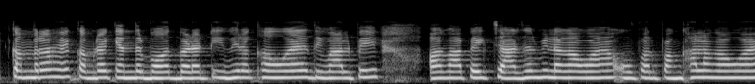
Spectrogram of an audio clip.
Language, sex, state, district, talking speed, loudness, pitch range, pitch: Hindi, female, Punjab, Pathankot, 215 wpm, -12 LUFS, 295-315 Hz, 310 Hz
